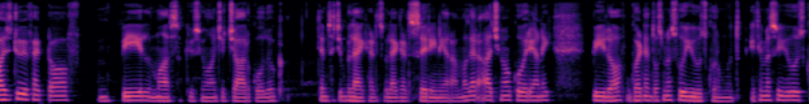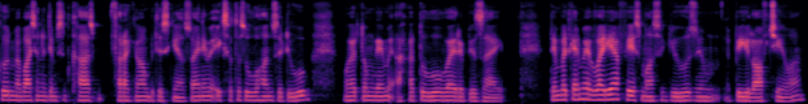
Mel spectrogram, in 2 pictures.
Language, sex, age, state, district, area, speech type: Kashmiri, male, 18-30, Jammu and Kashmir, Ganderbal, rural, spontaneous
